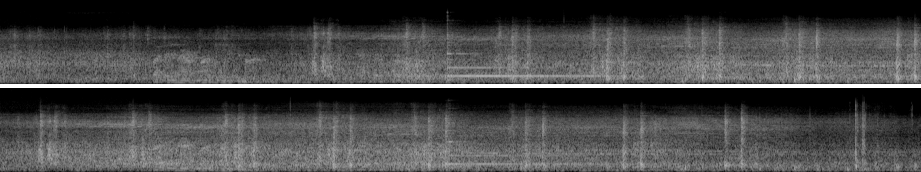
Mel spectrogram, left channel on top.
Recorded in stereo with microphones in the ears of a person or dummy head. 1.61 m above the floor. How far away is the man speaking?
About 1.9 m.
